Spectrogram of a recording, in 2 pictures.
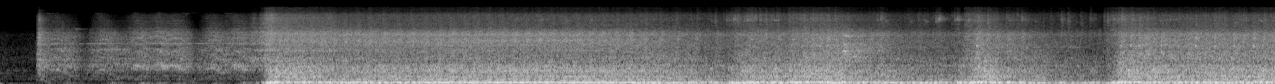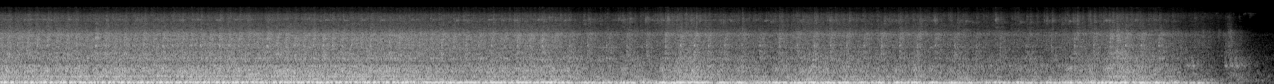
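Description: Turbocharged 5.3-litre LS V8 being cranked on the starter for a couple of seconds, then catching and running loud, with a brief dip about ten seconds in, before being shut off near the end. This is the engine's first start since its rebuild with a replacement connecting rod.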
